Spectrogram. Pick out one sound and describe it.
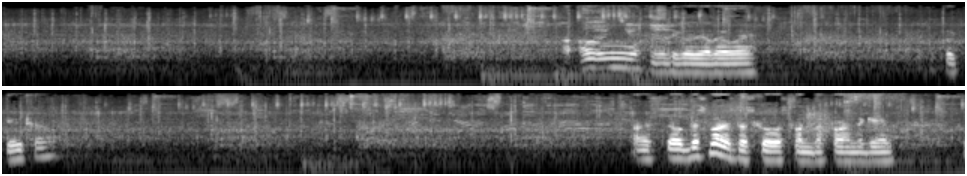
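Skateboard wheels roll over paving stones.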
